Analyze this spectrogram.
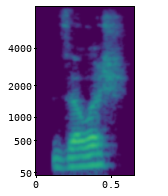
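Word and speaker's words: Zilisch: week we also have Conor zelish zil how do you pronounce his last name you said it right Z zelish yep he'll be making his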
